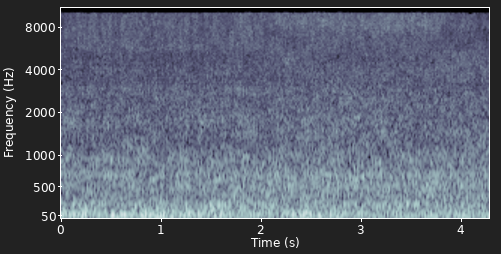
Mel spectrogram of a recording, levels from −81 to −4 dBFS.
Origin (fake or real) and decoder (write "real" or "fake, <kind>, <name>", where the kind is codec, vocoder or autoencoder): real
